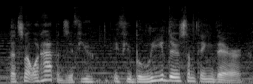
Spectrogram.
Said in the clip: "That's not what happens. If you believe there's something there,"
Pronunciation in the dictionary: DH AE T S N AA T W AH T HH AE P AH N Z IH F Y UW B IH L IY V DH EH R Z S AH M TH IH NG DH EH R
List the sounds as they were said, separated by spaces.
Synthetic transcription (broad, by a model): DH AE T S N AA T W AH T HH AE P AH N Z IH F Y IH B IH L IY V DH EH R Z S AH M TH IH NG DH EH R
